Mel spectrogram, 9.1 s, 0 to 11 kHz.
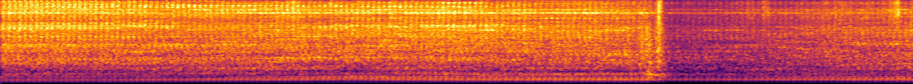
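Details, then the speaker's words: John Deere 345 garden tractor, Kawasaki FD611V twin-cylinder, idling while warming to operating temperature after cooling-system service (radiator flushed, new hoses, fresh coolant), checking for leaks; steady, smooth, regular beat with no knocks or misses: normal running. "So we'll start it up, get it up to operating temperature, make sure we've got no leaks. And then we'll call this project finished."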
